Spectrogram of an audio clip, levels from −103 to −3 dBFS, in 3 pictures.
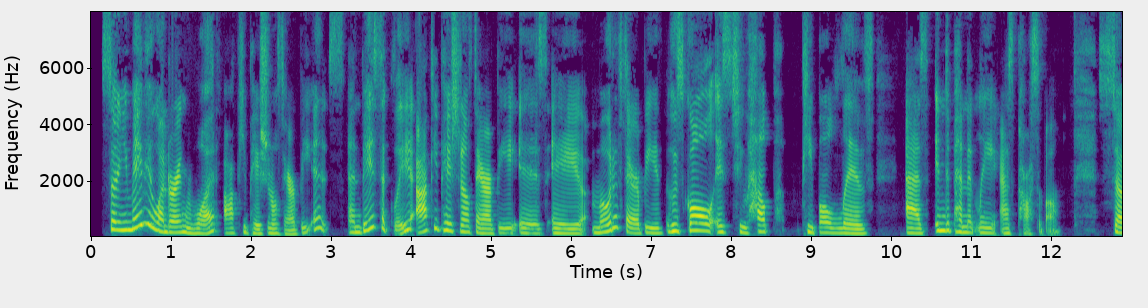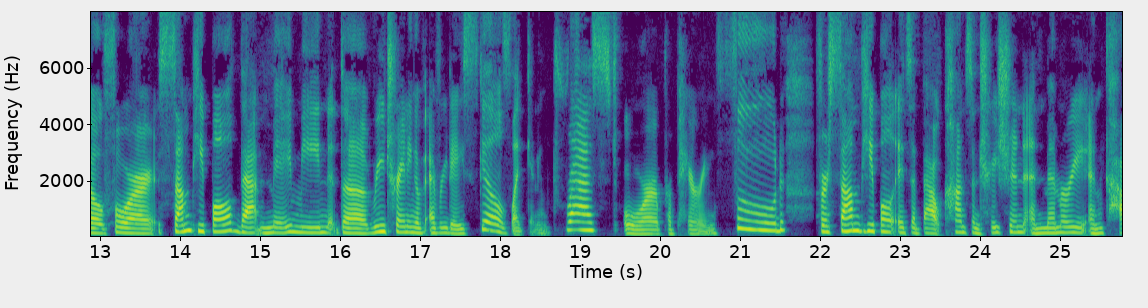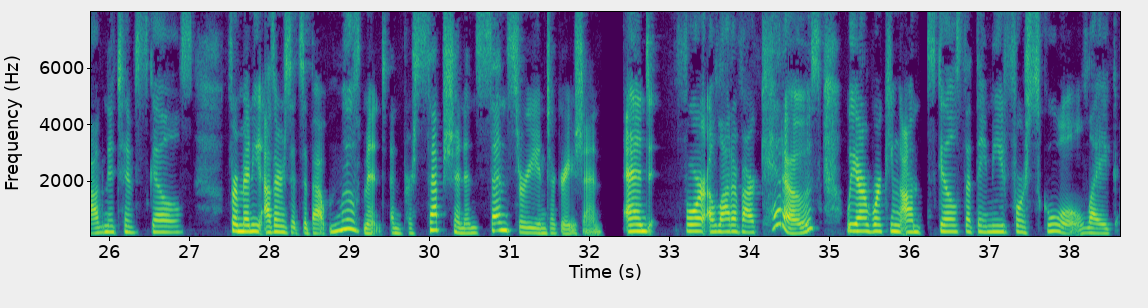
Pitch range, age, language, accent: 170-220 Hz, 20-39, English, American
